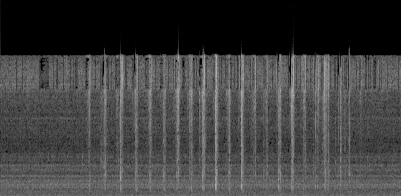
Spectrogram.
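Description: Cards riffle and click as they are shuffled.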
